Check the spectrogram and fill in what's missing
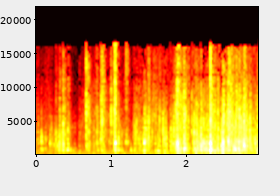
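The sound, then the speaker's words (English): Paper rustles and crinkles in quick, irregular bursts for a few seconds, fairly quiet, as the wrapping paper of a flat, rectangular present is torn and pulled open, revealing a framed photo. No one speaks. “pulls open the wrapping paper, revealing a framed photo.”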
